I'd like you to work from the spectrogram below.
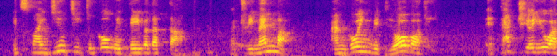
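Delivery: low, hushed voice not meant to carry. Narrator reads a woman speaking so one man cannot hear, in a low voice. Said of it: "In a low voice, so Devadatta cannot hear".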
